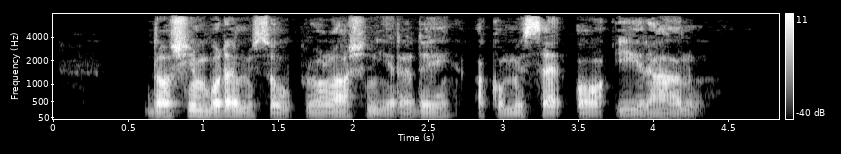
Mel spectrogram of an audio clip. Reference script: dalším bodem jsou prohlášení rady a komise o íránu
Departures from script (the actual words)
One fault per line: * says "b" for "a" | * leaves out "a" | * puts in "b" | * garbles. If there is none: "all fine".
all fine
